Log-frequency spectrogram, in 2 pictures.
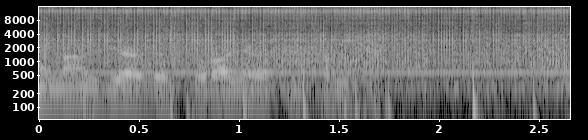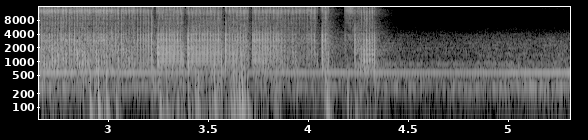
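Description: An electric welding arc hisses and crackles steadily, then cuts off.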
